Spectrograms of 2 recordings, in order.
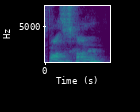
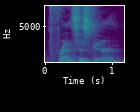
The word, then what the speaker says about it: Franziskaner: It's Francis Connor, but the proper way to say the name is called. No, Twist it off? no, my boy. Hey, hold on. So a proper way of pronouncing it's Franziskaner, and it's a Weiss.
